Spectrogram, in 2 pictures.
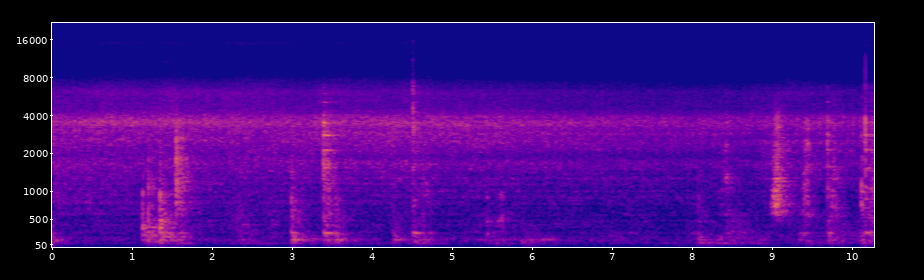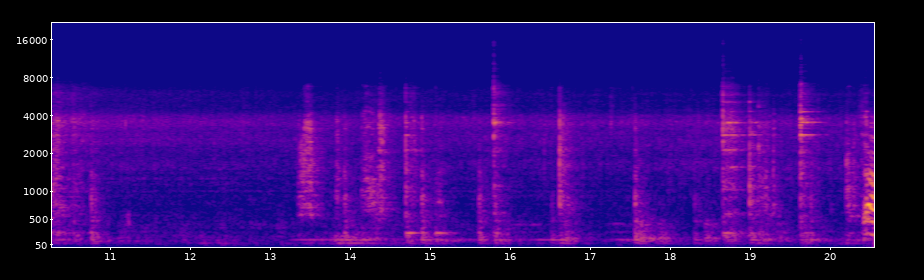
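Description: Minced meat frying in a pan, a steady soft sizzle broken by repeated scraping knocks from a spoon stirring it, the strokes growing busier toward the end, with no talking.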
